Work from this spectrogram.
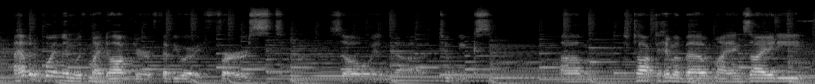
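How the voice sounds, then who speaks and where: A man talks at a moderate pace through loud background noise. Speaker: vlogger. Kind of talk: casual talk to camera. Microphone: webcam.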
